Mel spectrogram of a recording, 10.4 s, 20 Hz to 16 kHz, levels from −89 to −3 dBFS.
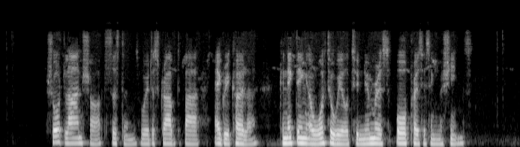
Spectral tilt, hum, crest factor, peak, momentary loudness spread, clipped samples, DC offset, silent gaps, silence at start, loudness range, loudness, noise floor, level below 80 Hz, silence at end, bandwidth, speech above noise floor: -8 dB/octave; none; 18 dB; -4 dBFS; 12 LU; under 0.1%; under 0.1%; none; 0.95 s; 7 LU; -22 LUFS; -86 dBFS; -58 dBFS; 1.15 s; 7.2 kHz; 65 dB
